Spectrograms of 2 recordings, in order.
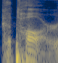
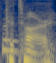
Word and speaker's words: Qatar: And so I was I think it's pronounced Qatar, sir. Not really. If you're in the U.S., Qatar.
